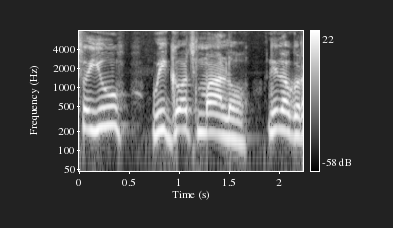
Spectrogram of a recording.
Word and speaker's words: Nina Ogot: Nino Ogot. How do you pronounce that?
